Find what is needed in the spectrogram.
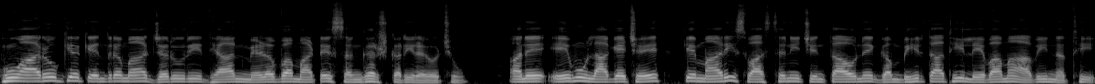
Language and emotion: Gujarati, sad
